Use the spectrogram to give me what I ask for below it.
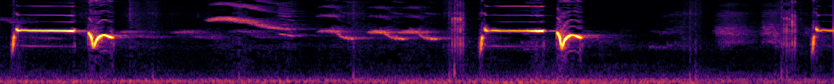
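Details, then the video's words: Lively 'ngalun' singing from a bar-winged prinia, meant to lure wild prinias: a flat high whistle ending in a swooping down-up note, given twice, with soft rippling chirps filling the gap. "prenjak gacor ngalun"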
